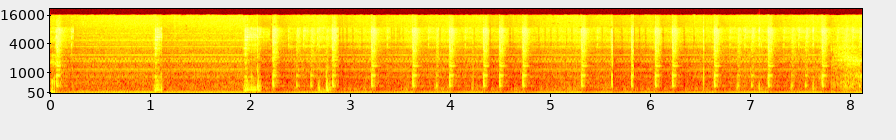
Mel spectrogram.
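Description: A sampled drum loop played back lo-fi from an ISD1760 sample-player chip, its end point cut short by the end knob so the beat stutters and restarts. A steady low hum of noise from the synth rig runs underneath.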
